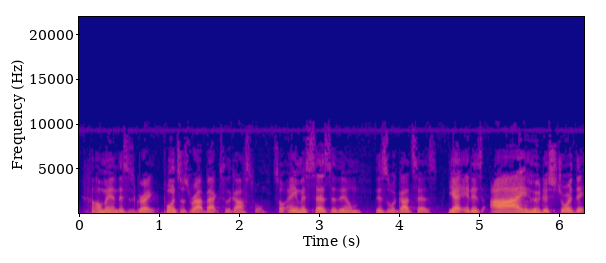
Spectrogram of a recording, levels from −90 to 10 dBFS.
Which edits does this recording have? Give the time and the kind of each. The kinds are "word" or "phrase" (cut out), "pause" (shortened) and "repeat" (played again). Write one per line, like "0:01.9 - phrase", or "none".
0:01.0 - pause
0:02.4 - pause
0:03.6 - pause
0:04.6 - pause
